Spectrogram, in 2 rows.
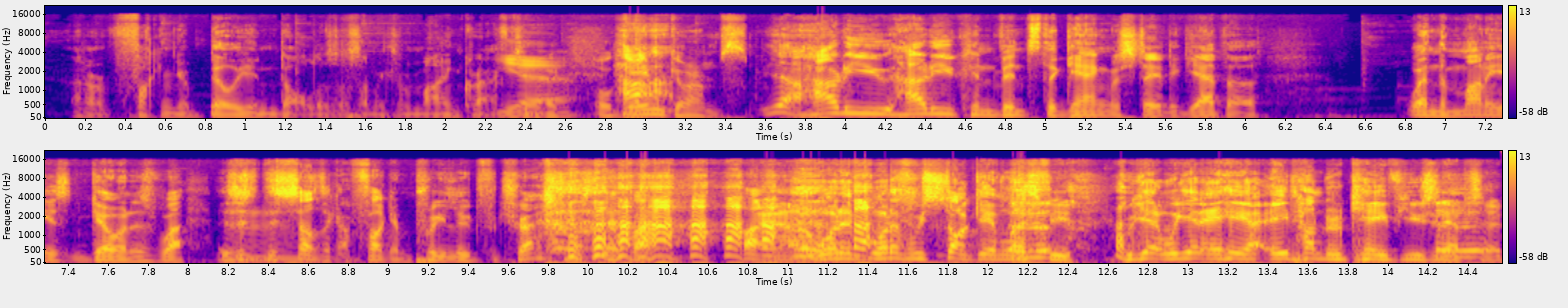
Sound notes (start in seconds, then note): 9.7 co-hosts laugh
